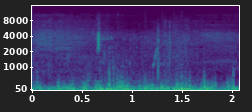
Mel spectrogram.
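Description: A fish splashes briefly in shallow water.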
